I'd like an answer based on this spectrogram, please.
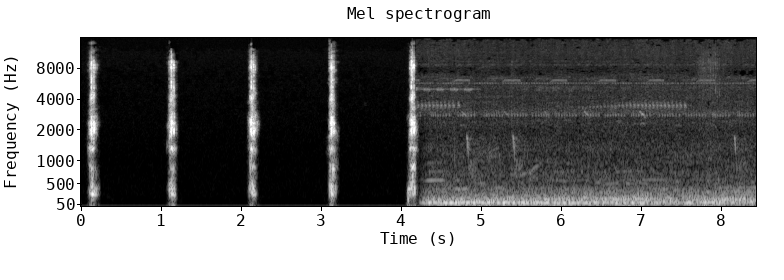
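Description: Five sharp ticks exactly one second apart over dead silence, like an edited-in clock-tick effect. About four seconds in, the night background returns: a steady insect chirping over a low hum.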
